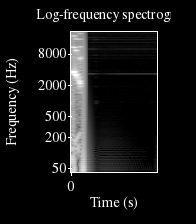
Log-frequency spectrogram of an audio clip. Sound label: MOS6581R2, sid; Future Knight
